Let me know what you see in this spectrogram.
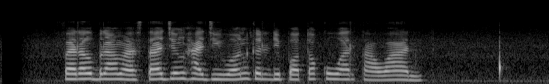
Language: Sundanese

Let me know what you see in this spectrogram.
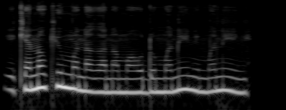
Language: Kikuyu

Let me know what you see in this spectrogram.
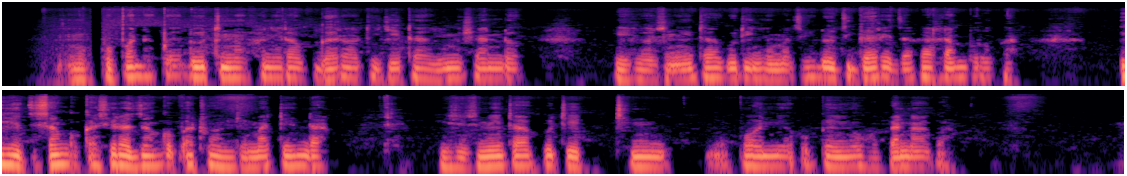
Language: Ndau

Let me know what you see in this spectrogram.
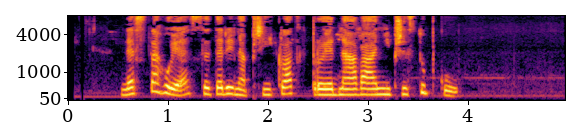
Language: Czech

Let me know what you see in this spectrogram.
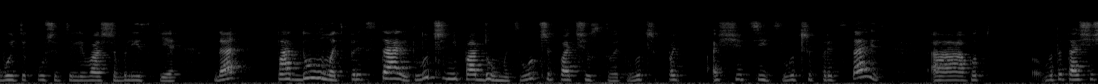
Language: Russian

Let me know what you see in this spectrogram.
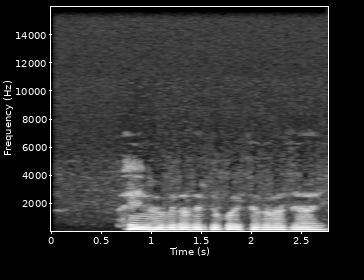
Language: Bangla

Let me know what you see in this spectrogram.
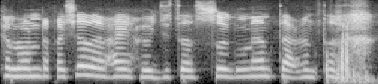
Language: Somali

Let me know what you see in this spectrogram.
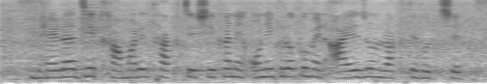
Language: Bangla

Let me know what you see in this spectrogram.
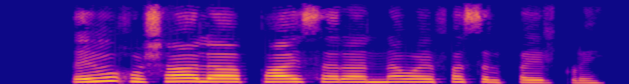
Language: Pashto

